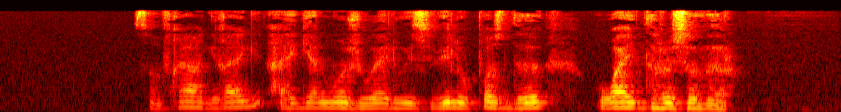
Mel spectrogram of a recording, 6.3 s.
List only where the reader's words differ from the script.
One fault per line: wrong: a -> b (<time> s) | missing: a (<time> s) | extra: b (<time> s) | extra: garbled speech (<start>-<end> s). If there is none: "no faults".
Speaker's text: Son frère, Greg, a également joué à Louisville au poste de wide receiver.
no faults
